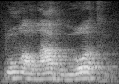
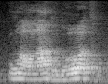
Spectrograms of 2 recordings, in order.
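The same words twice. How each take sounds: The two takes are said the same way.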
